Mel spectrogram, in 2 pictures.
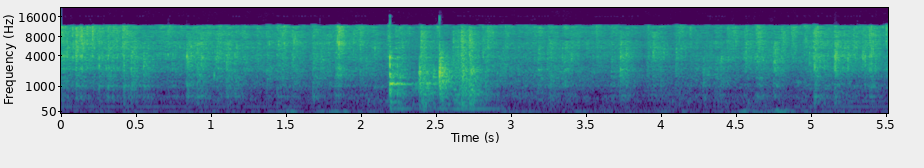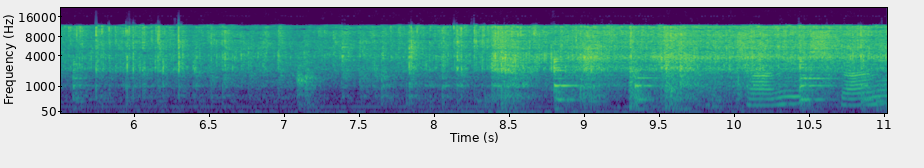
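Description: Two sliced onions frying over low heat in a pan for a Kenyan omena fish dish, a soft continuous sizzle that grows brighter toward the end, broken by a sharp clatter early on and intermittent stirring scrapes.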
